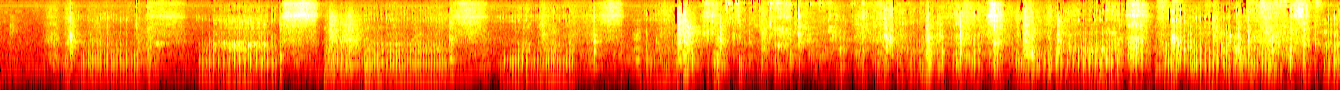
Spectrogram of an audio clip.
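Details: Floyd, a dog given an old milk jug to play with, growls low and steadily for a few seconds, then sharp plastic crunches and thumps take over as he chews and tosses the jug.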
